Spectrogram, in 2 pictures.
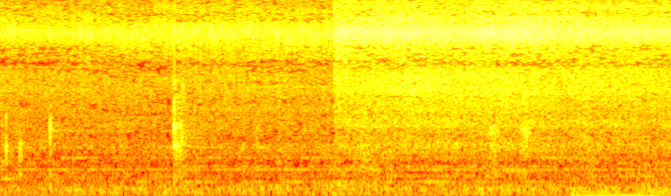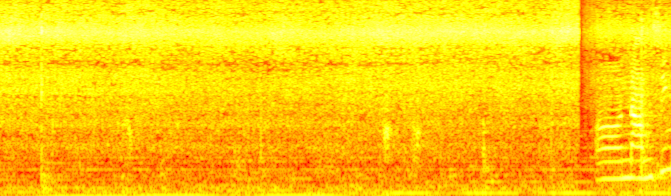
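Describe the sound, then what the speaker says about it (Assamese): Namsing, a fermented Mishing preparation, is stirred into half-cooked tomatoes in a hot pan, giving a steady sizzle and hiss with occasional scraping clicks of the utensil throughout. "এয়া আমাৰ গোটেই নামচিংখিনি ইয়াত মিলাই দিছোঁ।"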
